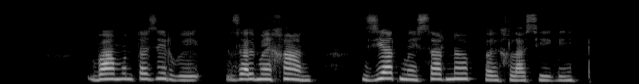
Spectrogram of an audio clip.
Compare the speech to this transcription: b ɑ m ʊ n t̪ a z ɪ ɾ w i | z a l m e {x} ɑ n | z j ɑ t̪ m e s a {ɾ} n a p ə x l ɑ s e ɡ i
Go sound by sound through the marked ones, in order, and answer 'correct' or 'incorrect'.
correct, correct

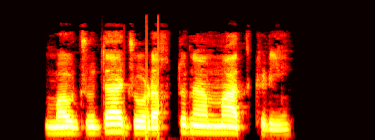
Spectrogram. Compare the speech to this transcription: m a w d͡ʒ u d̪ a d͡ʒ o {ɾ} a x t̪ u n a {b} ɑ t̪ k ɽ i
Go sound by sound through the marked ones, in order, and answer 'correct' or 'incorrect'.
incorrect, incorrect

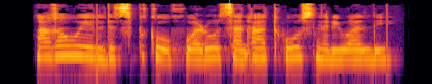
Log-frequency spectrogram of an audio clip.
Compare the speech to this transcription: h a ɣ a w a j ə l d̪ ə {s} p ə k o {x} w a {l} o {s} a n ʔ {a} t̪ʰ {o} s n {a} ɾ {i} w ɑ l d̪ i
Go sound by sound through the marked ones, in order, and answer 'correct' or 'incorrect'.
correct, correct, incorrect, correct, correct, correct, correct, correct

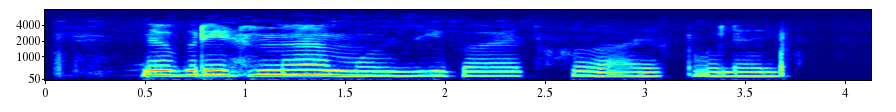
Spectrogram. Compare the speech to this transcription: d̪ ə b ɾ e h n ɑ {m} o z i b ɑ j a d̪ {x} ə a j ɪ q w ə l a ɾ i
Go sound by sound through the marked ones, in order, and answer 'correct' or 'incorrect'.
correct, correct

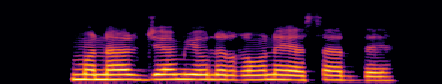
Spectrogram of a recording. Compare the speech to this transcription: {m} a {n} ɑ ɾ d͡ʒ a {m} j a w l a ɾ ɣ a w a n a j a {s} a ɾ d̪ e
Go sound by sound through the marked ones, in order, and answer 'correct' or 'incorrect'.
correct, correct, correct, correct

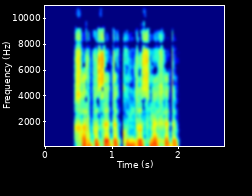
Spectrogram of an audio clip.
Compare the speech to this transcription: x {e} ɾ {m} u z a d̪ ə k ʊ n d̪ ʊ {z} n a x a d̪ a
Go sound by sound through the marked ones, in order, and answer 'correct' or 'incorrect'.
incorrect, incorrect, correct

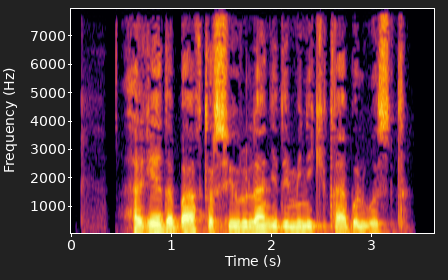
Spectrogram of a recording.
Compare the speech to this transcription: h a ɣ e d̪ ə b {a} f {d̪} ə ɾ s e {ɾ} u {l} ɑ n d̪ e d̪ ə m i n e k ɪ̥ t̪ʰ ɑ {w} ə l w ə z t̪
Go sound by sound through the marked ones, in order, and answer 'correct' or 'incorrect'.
incorrect, incorrect, correct, correct, incorrect

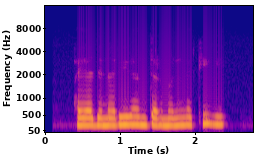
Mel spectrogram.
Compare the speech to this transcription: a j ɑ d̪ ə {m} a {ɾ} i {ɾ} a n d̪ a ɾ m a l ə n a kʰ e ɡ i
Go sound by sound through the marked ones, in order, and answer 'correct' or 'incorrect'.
incorrect, correct, correct

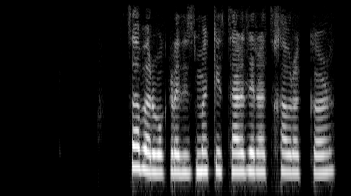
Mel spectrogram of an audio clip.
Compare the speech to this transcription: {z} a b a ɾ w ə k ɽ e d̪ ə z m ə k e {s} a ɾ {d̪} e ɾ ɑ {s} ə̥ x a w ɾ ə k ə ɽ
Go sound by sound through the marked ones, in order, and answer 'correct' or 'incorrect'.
incorrect, correct, correct, incorrect

